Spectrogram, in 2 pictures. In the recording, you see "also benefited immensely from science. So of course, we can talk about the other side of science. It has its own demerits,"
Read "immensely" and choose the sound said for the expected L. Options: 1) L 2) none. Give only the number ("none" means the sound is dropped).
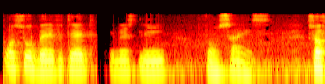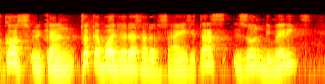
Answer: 1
